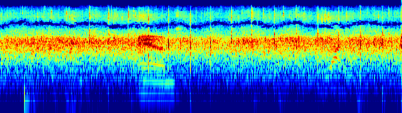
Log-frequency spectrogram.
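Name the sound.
round of applause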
